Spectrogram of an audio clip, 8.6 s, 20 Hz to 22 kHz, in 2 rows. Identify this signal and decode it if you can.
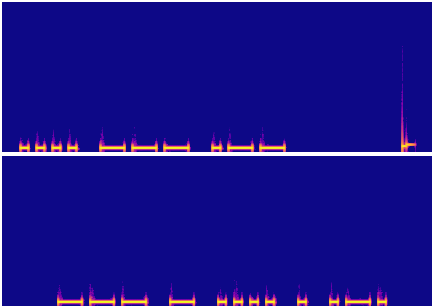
Morse code, heard as a keyed tone, about 15 wpm, 700 Hz. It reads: HOW OTHER
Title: Sentences from Top 100 Words - New Word Drill - 15wpm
